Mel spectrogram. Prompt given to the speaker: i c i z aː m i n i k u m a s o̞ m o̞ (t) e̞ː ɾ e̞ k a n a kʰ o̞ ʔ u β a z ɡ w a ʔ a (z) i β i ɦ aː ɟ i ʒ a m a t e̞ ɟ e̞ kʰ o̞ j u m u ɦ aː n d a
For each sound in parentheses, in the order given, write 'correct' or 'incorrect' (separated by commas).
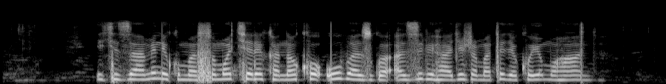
incorrect, correct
